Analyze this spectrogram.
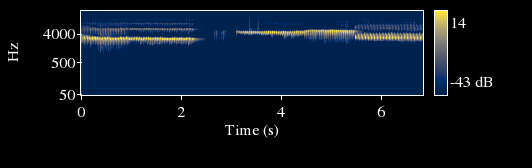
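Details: Champion canary vocal, 2021: a rolling trill slides downward and fades, a short gap with soft clicks follows, then a higher smooth tour rises into a bright, rapidly pulsed trill that continues to the end.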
